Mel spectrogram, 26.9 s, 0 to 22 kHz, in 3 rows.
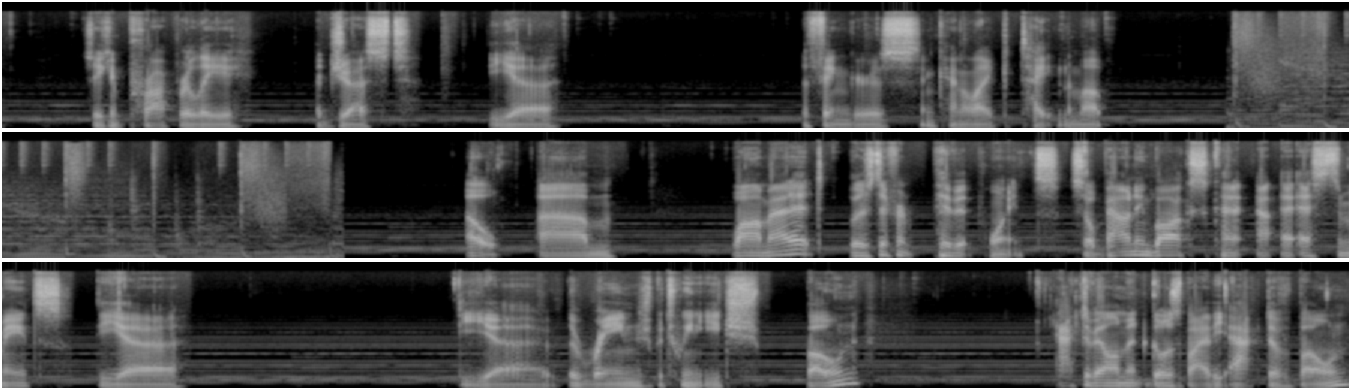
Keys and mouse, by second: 0.4 click, 0.8 r, 2.8 Escape, 3.6 click, 4.3 r, 5.0 click, 7.7 r, 8.2 middle click, 8.3 r, 8.5 z, 8.6 x, 8.8 middle click, 9.1 middle click, 9.2 shift+middle click, 9.3 middle click, 9.5 click, 9.6 middle click, 9.8 shift+drag, 9.9 r, 10.1 z, 10.8 shift+click, 11.0 r, 11.0 z, 11.2 click, 11.4 shift+middle drag, 11.8 middle click, 12.2 shift+middle drag, 13.6-23.1 drag, 23.8-26.9 drag.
